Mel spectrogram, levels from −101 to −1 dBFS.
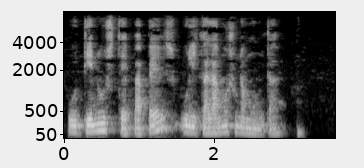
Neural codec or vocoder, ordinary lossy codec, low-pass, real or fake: none; AAC, 48 kbps; 7.2 kHz; real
